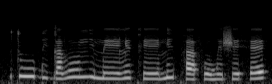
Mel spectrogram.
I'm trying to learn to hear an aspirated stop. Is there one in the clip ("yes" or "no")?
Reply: yes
